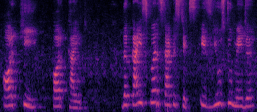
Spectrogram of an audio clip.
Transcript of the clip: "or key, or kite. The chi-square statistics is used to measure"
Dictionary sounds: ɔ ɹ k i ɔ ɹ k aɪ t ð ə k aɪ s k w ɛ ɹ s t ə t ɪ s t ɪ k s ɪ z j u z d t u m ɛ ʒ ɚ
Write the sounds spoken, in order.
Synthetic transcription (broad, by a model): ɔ ɹ k i ɔ ɹ k aɪ t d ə k aɪ s k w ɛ ɹ s t ə t ɪ s t ɪ k s ɪ z j u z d t u m ɛ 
